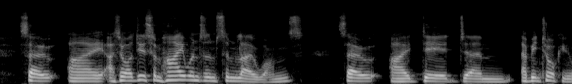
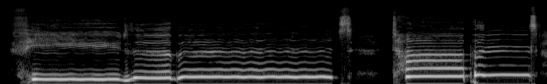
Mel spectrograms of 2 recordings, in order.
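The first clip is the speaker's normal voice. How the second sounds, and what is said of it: High-pitched imitation of another voice. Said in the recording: “I'll try a high voice. So I did Julie Andrews.”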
